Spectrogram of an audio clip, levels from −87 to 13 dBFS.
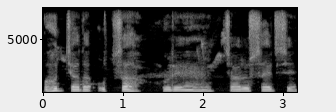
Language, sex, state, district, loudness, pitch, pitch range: Hindi, male, Bihar, Araria, -18 LUFS, 125 Hz, 120-130 Hz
